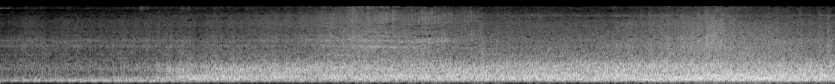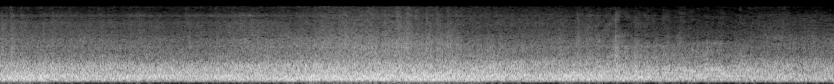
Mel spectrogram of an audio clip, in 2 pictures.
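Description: Diesel-hauled passenger train crossing a steel truss railway bridge: a loud, steady rumble of wheels on rails and bridge, building about two seconds in and easing slightly near the end.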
